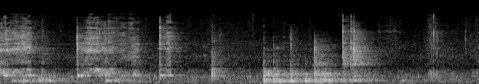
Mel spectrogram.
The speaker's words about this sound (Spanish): la hermana Sofía corta unas patatas en la cocina en compañía de otra monja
